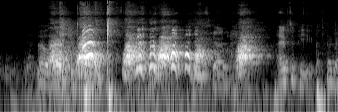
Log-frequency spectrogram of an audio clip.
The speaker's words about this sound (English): Dog was barking at the mailman.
